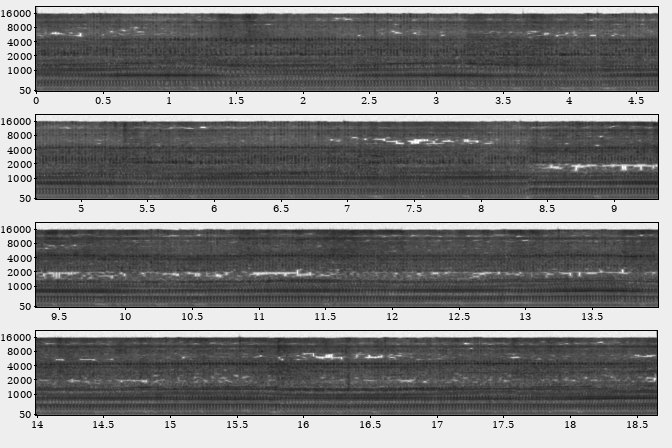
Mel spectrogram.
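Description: Petrol brush cutter with a circular blade, its engine running steadily while the blade cuts through grass and woody saplings. The engine's pitch wavers slightly up and down.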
